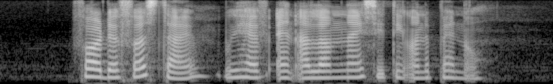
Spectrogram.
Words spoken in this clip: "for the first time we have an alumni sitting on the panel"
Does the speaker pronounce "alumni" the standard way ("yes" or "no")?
yes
